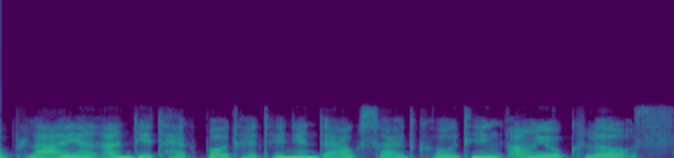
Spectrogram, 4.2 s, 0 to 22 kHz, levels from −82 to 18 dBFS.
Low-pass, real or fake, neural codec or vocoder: 7.2 kHz; real; none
